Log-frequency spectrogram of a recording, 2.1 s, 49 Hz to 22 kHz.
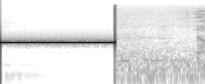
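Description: A single steady electronic beep, a pure tone of about 1 kHz lasting just over a second, starting and stopping abruptly with a click at each end. It is a test-tone style sound effect laid over a TV switch-off style video transition.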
